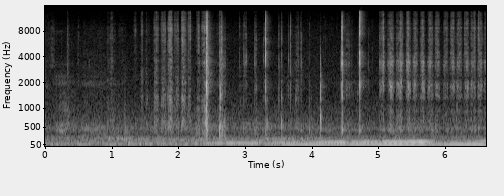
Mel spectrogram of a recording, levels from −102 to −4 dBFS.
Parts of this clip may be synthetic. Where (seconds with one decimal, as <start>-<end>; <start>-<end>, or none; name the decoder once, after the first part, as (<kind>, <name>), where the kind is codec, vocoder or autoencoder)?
none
